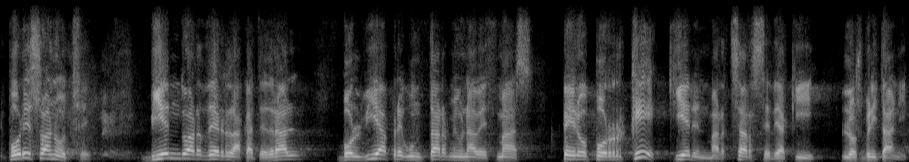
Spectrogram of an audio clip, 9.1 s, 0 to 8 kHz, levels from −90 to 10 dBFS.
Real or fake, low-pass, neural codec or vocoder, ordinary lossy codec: real; 7.2 kHz; none; Opus, 32 kbps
